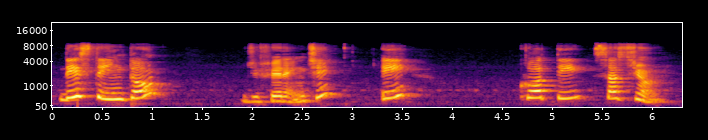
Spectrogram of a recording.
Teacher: E igualzinho a gente tem lá no D, a gente vai imaginar aqui, ó, essa sílaba com TI, ao invés de falarmos ti, igual no português, nós vamos falar ti, ou seja, dando ênfase no I, pronunciando o T com leveza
